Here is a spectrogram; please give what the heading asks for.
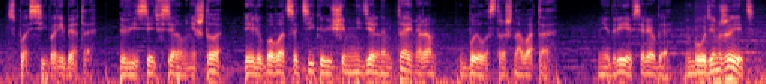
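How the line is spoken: Quiet whisper. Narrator (Russian): Тихо шепчет

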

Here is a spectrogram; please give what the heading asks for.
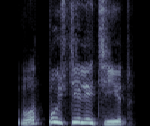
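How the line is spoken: Snorting. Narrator (Russian): хмыкнул Маслов

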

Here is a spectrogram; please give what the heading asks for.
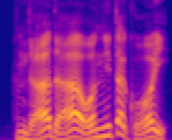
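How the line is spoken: Supportive booming guard. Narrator (Russian): в поддержку прогудел стражник

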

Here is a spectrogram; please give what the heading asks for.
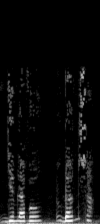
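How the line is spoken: Frightened cry. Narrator (Vietnamese): Ngũ Định Viễn hoảng sợ kêu lên

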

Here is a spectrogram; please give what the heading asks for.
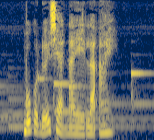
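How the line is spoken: Weary, sighing question. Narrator (Vietnamese): Sau một hồi than ngắn thở dài, bà mệt mỏi hỏi

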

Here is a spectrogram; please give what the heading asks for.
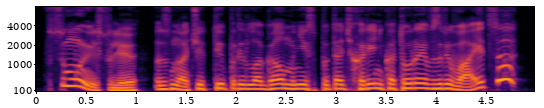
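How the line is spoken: Shouted. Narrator (Russian): выкрикнул коротышка

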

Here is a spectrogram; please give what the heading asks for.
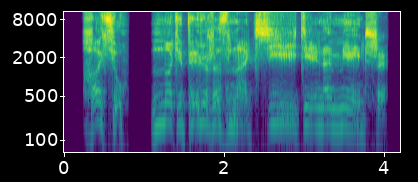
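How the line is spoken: Angry reply. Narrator (Russian): Шульгин зло ответил

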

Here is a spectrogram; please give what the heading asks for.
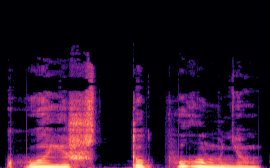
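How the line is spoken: Uncertain reply. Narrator (Russian): ответила я неуверенно

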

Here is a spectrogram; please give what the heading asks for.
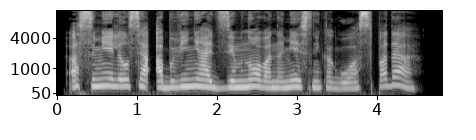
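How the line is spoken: Through gritted teeth. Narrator (Russian): процедил Торквемада

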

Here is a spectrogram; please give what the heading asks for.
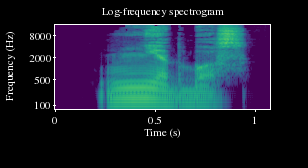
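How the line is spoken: Through gritted teeth. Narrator (Russian): Сквозь зубы проговорил служащий

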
